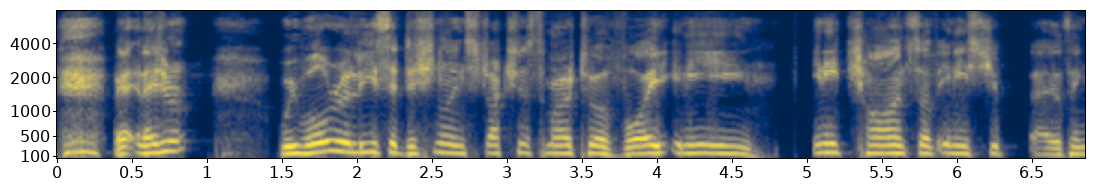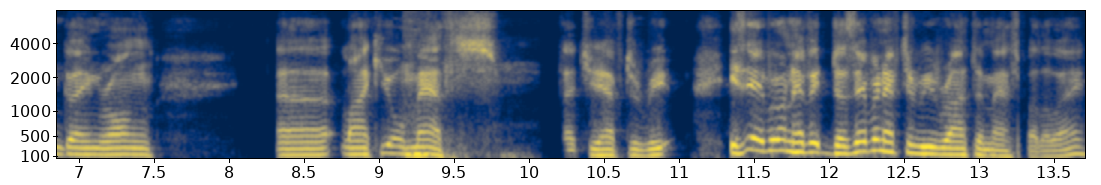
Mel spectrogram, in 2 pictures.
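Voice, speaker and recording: Fairly quick and fairly high-pitched, a man speaks in a plain, everyday voice with ordinary pitch variation and a dry, close sound with no echo. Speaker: tutor. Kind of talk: tutorial.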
